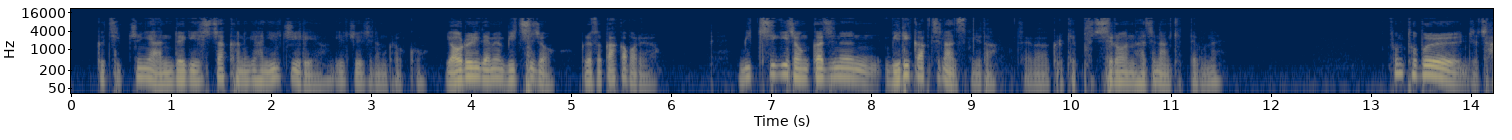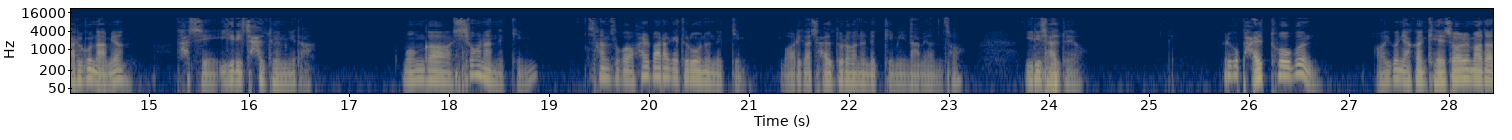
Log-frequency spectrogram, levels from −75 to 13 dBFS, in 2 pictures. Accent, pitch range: native, 75-115 Hz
